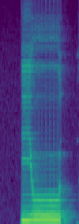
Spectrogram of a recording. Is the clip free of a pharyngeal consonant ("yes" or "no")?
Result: yes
